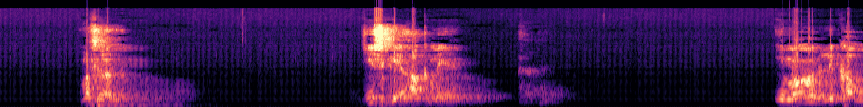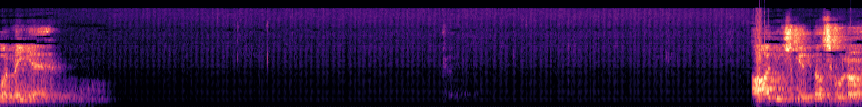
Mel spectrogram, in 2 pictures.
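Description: A man speaks with feeling into a microphone, in short phrases with long pauses.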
